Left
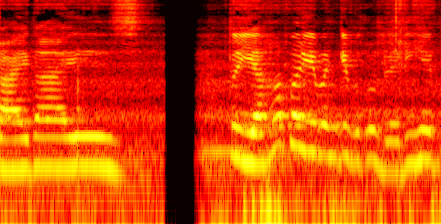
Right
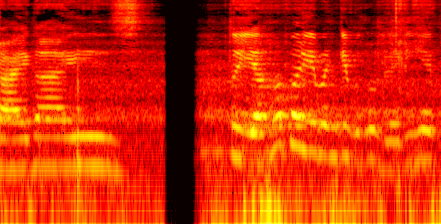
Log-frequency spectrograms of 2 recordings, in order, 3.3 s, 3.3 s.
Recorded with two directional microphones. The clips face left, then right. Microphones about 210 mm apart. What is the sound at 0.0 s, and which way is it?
Speech, 50° left (ahead or behind).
